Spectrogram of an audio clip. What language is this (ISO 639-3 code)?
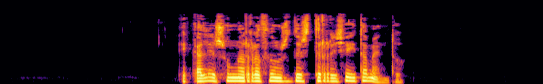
glg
